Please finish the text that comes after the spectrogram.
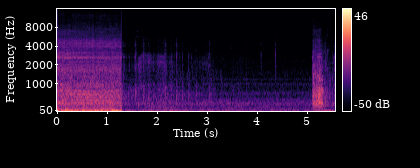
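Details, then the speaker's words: Electric motorcycle (ELX600 build, 96V 88.2Ah battery, Fardriver controller) in gear 3 with phase current lowered from 1700; drive noise cuts to silence about four seconds then surges back as controller trips phase current overflow; speed ratios, PC13 and PID changes didn't help. "I'm not going to just slam it here we go okay well we just cut off phase current overflow"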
